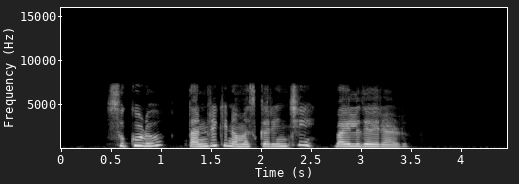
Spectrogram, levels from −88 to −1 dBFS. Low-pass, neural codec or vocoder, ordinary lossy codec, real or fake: 7.2 kHz; none; none; real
